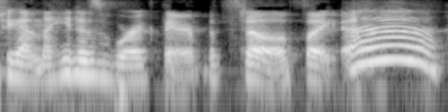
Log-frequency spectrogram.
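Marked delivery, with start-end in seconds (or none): 1.7-2.2 high, loud mock "ah" of shock; mock shocked cry. Recapper reacting to Luke standing there, mock shocked cry. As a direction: yelp as if caught off guard.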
